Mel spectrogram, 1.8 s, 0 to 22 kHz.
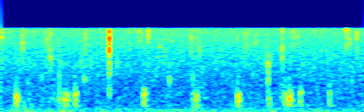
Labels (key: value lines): label: biophony, knock croak
recorder: SoundTrap 300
